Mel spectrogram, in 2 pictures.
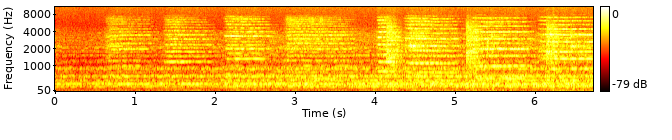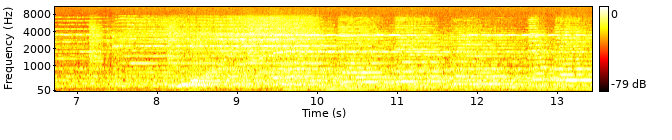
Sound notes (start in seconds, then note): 0.2 dramatic music; 4.1 metal clanking sound; 9.3 dramatic music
